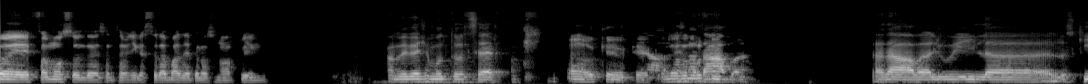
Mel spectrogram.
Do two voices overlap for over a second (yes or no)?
yes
